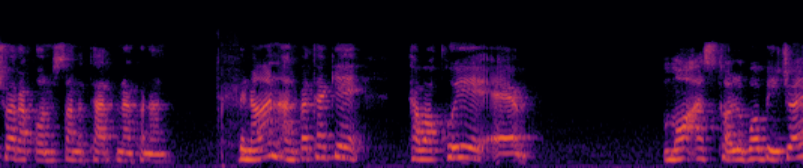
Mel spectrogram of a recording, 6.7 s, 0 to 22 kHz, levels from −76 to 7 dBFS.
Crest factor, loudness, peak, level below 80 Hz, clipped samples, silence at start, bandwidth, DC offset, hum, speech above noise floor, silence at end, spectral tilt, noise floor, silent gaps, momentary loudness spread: 16 dB; -27 LUFS; -12 dBFS; -64 dBFS; under 0.1%; 0 s; 10.5 kHz; under 0.1%; none; 31 dB; 0 s; -3 dB/octave; -59 dBFS; none; 10 LU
